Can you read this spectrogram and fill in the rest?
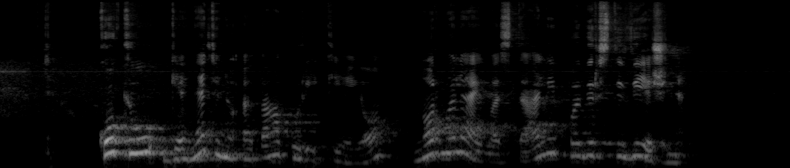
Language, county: Lithuanian, Šiauliai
